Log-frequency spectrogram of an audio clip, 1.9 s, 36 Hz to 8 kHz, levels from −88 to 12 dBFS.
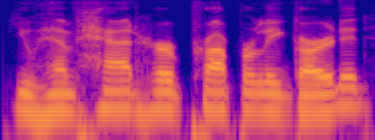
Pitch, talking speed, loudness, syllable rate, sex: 110 Hz, 190 wpm, -17 LUFS, 5.1 syllables/s, male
